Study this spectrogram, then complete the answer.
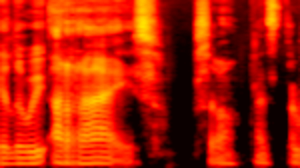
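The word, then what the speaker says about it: Luis Arráez: and uh he um he does the rolling of the RS with a double r so uh it when they announce him they say Lou arise so that's the right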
